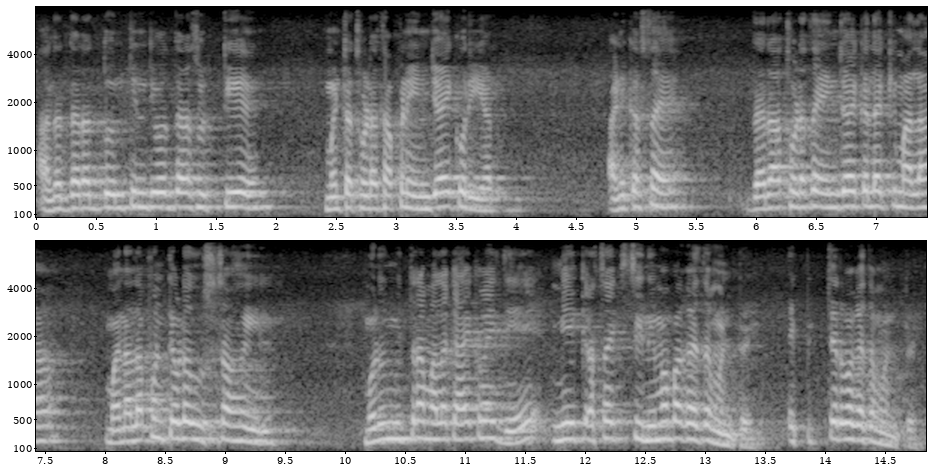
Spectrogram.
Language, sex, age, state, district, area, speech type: Marathi, male, 30-45, Maharashtra, Satara, urban, spontaneous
